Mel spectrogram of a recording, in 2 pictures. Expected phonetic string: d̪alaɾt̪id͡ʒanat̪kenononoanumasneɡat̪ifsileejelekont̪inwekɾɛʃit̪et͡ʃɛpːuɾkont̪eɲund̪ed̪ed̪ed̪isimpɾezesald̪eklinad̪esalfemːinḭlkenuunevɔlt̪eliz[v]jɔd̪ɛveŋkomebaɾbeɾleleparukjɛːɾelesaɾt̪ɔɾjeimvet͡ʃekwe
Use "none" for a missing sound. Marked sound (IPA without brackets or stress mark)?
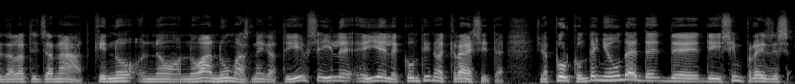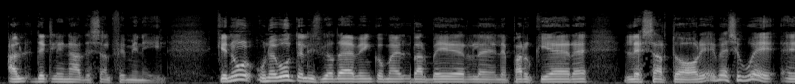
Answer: v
